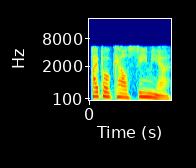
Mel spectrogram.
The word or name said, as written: hypocalcemia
